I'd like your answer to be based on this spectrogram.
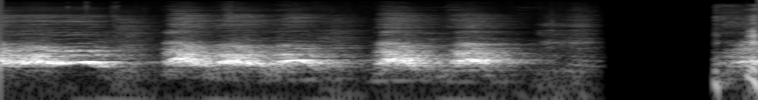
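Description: A pet dog barks and howls indoors by the front door, several drawn-out, wavering howl-barks in a row, close and loud. A short pause follows, then another bark begins.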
